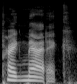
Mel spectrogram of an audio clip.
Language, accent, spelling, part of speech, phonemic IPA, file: English, US, pragmatic, adjective / noun, /pɹæɡˈmætɪk/, En-us-pragmatic.ogg
- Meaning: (adjective) Practical, concerned with making decisions and actions that are useful in practice, not just theory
